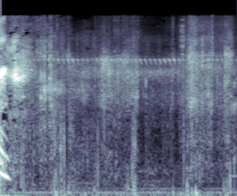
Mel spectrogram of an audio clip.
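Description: Footsteps on a leaf-strewn trail path: irregular steps and scuffs at a walking pace.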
